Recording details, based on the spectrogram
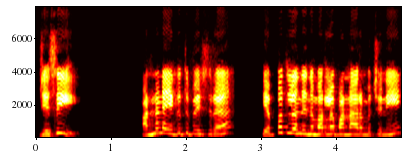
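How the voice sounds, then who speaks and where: A man's voice: very high voice, normal speed. A man playing a strict, protective older brother who scolds his sister with a raised voice. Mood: scolding. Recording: tinny phone-like recording.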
